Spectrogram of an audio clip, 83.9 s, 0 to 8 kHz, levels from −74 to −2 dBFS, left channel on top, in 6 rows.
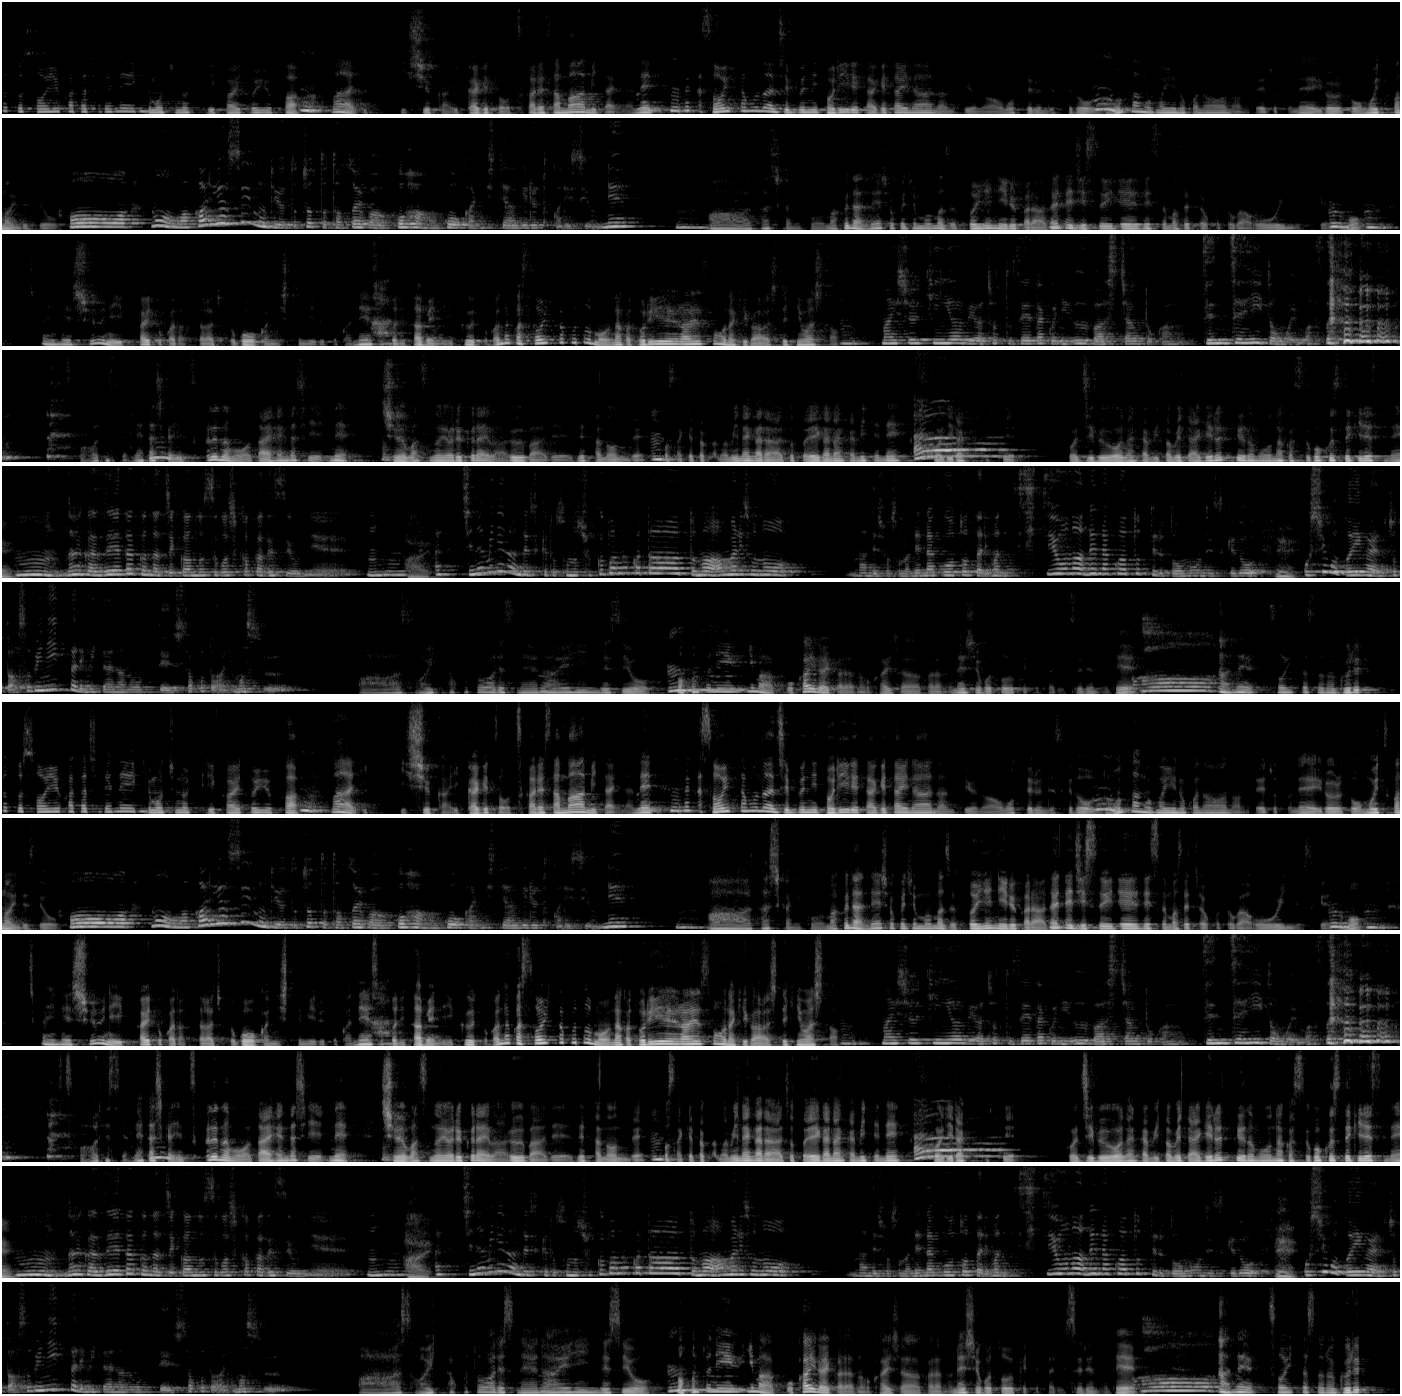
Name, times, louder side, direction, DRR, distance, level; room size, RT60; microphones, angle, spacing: voice 1, 0.2-0.6 1.0-3.0 3.3-3.5 4.0-6.5 7.1-14.5 21.0-27.6 28.4-31.1 31.4-33.4 33.8-36.3 42.4-45.4 45.7-48.6 49.0-50.9 51.3-51.6 52.0-52.1 52.6-56.0 59.9-60.2 68.6-68.9 73.5-74.2 74.7-76.4 76.8-80.0 80.5-81.2 82.1-83.5, right 3 dB, 45° right, 15 dB, 0.5 m, -31 dB
voice 2, 6.3-6.8 10.9-11.2 14.7-20.3 20.7-21.1 24.4-24.9 27.2-27.8 31.7-31.9 36.3-42.0 42.4-42.6 43.4-43.7 45.7-45.8 48.4-48.7 51.1-52.0 56.1-63.8 64.4-68.5 68.9-72.8 75.3-75.4 76.6-77.3 81.2-82.0, equal, 10° left, 6 dB, 2.3 m, -33 dB
26.0 x 8.9 x 5.1 m, 0.66 s
head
